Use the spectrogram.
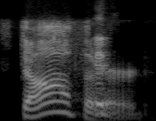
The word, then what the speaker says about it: Stothard: butcher your name, Lisa Stothard. Stothard. Stothard? Stothard. Stothard. It's British, so okay. Like if you try to pronounce it with an English accent, it'll sound better.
